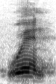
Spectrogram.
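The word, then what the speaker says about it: when: बोलेंगे जैसे व्ट डब्लू एच टी य एच साइलेंट है तब इसको बोल व्ट डब्लू एच ई एन वेन तो इसको बोल वेन डब्लू एच वाई वाई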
